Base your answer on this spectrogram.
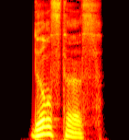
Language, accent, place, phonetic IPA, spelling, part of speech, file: German, Germany, Berlin, [ˈdʏʁstəs], dürrstes, adjective, De-dürrstes.ogg
- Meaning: strong/mixed nominative/accusative neuter singular superlative degree of dürr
